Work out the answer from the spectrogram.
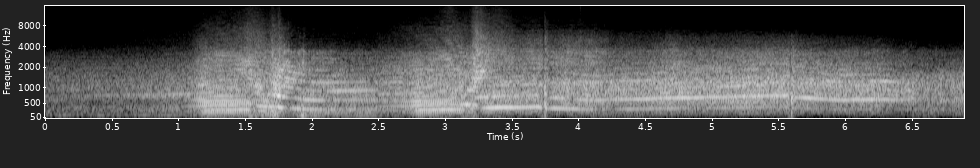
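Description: Ferrari 812 Superfast's 6.5-litre naturally aspirated V12 accelerating hard past. The engine note climbs and breaks sharply twice at gear changes, about two and three seconds in. It then holds a steady high note that slowly fades as the car pulls away.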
